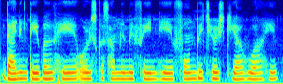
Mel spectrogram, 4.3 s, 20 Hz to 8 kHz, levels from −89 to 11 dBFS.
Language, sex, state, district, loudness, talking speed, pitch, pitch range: Hindi, female, Arunachal Pradesh, Papum Pare, -16 LUFS, 210 wpm, 220 Hz, 215-225 Hz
